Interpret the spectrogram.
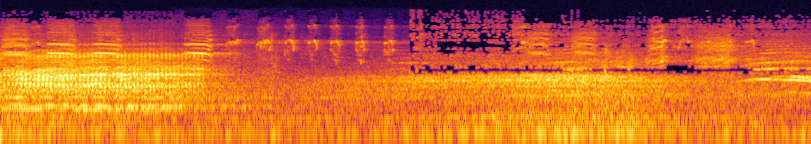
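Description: Birds calling and chirping: a louder run of calls for the first three seconds, then fainter, short chirps.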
